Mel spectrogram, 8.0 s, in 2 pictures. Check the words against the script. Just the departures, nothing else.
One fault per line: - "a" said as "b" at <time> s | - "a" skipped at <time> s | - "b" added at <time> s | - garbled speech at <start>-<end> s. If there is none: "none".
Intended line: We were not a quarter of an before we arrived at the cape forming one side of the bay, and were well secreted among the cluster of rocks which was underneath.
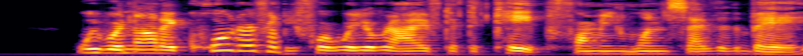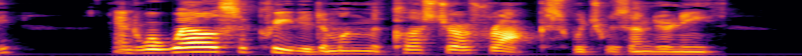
none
